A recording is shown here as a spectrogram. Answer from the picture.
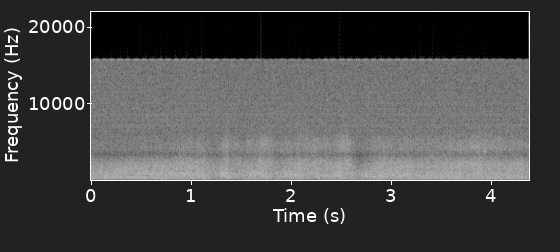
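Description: A pack of NASCAR Busch Grand National stock cars racing by, their V8 engines running at speed. The sound is steady, with many engine notes overlapping.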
